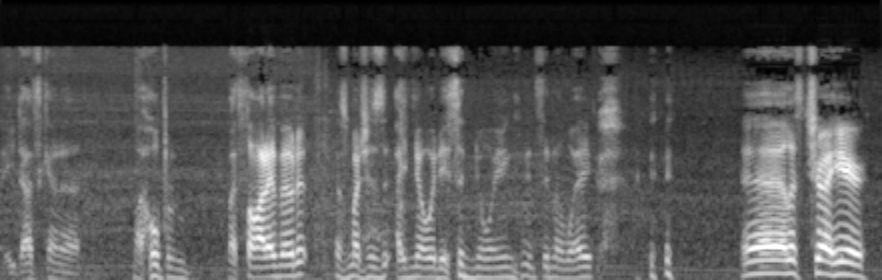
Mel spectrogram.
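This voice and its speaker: A man's voice: medium pitch, a little slow, a little mellow, a little hiss or hum. A man hosting a casual farming game livestream, chatting and laughing often as he reads chat aloud. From English, Irish, Scottish, Ukrainian and Romanian heritage. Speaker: livestream host.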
